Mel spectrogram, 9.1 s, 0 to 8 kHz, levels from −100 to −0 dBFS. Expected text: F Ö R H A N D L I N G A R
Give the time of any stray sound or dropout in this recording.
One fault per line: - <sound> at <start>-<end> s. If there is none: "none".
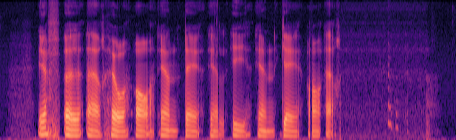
- dropout at 6.2-6.2 s
- laugh at 7.6-8.5 s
